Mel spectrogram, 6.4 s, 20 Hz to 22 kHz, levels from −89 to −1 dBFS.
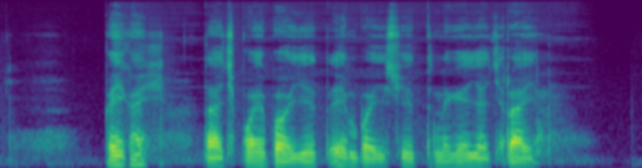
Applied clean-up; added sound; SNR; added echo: none; none; none; none.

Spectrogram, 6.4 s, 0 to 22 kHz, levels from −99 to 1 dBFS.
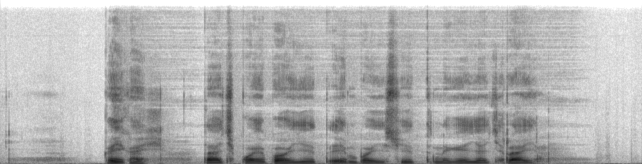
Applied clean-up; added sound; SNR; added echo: none; Walk, footsteps; 20 dB; none.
